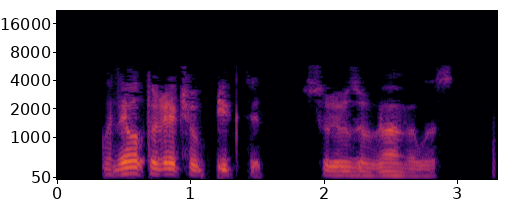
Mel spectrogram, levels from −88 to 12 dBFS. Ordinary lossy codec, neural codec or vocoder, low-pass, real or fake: MP3, 24 kbps; codec, 16 kHz in and 24 kHz out, 1.1 kbps, FireRedTTS-2 codec; 7.2 kHz; fake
